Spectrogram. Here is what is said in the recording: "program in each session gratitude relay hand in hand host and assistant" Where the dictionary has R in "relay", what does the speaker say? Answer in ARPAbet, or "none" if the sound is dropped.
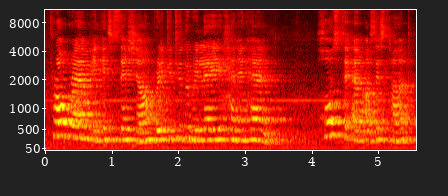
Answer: R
